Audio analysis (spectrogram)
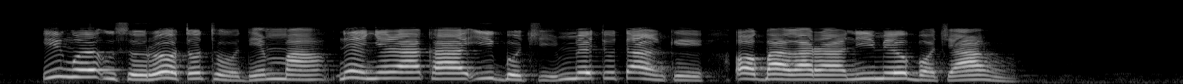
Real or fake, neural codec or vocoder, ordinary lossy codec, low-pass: real; none; none; 7.2 kHz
